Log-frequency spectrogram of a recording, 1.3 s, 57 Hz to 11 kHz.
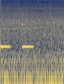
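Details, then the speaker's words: ICU cardiac monitor alarm for a baby on oxygen, SpO2 limits set at 98 high and 89 low, reading too high so oxygen is turned down: two short steady beeps with a flashing light, over low room hum. "when an alarm goes off high or low you will hear a beeping and a flashing light"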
